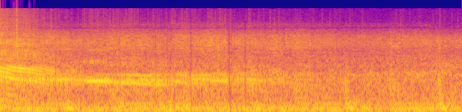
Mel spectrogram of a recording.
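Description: Road and engine noise heard from inside a moving car, with music playing underneath. A falling tone fades out in the first second.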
